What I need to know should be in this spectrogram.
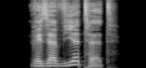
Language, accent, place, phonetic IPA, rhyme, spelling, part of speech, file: German, Germany, Berlin, [ʁezɛʁˈviːɐ̯tət], -iːɐ̯tət, reserviertet, verb, De-reserviertet.ogg
- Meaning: inflection of reservieren: 1. second-person plural preterite 2. second-person plural subjunctive II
